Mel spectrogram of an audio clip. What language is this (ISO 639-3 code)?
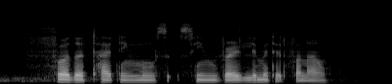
eng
